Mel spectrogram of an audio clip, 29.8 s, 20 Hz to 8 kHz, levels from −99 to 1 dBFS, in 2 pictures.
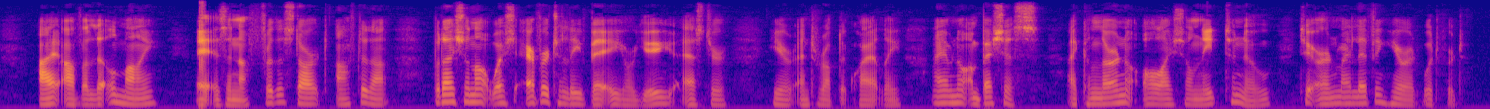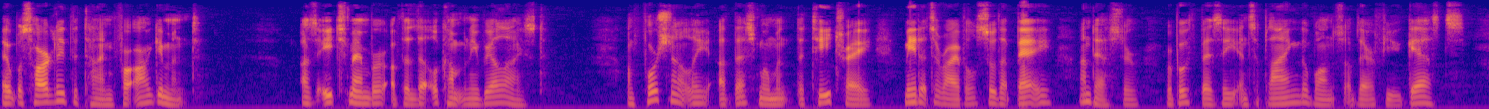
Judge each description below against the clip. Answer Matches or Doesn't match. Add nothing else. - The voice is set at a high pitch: Doesn't match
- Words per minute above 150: Matches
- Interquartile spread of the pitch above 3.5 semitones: Matches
